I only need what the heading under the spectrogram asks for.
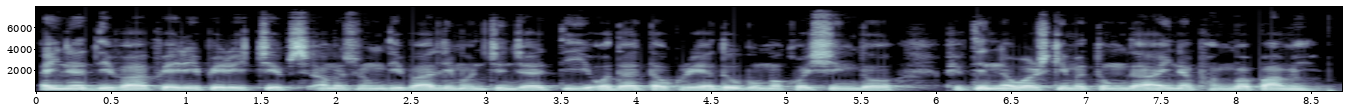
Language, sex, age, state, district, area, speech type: Manipuri, male, 18-30, Manipur, Bishnupur, rural, read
